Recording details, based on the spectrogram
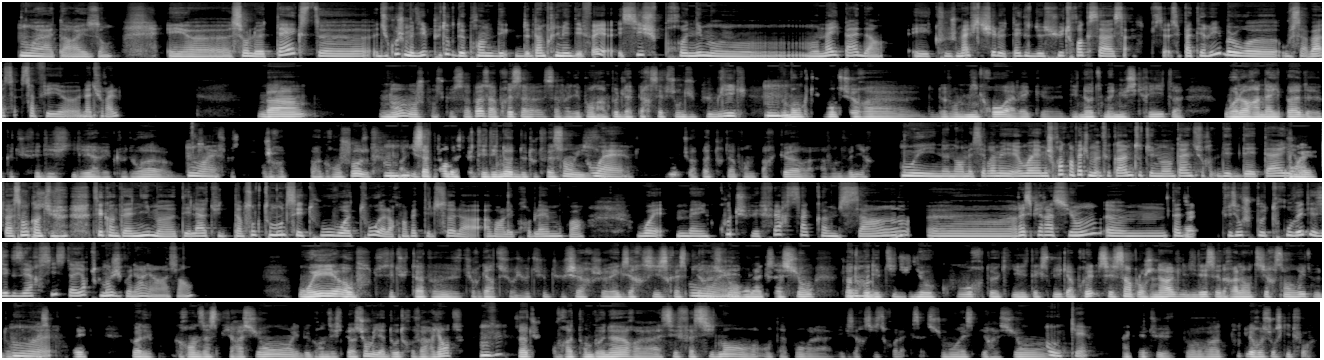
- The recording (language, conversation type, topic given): French, advice, Comment décririez-vous votre anxiété avant de prendre la parole en public ?
- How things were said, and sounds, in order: drawn out: "mon"; laughing while speaking: "Ouais"; other background noise; laughing while speaking: "tu"; blowing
